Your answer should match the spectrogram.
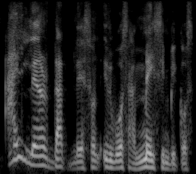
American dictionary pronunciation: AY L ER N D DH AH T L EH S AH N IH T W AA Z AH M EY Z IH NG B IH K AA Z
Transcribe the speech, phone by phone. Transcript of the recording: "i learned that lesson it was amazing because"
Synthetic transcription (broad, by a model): AY L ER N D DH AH T L EH S AH N IH T W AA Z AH M EY S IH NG B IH K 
